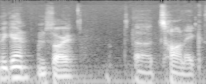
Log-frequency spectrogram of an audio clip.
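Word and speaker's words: Chthonic: Tonic. So the CH, I think, is just silent.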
